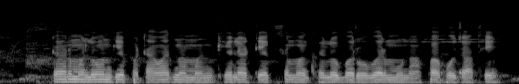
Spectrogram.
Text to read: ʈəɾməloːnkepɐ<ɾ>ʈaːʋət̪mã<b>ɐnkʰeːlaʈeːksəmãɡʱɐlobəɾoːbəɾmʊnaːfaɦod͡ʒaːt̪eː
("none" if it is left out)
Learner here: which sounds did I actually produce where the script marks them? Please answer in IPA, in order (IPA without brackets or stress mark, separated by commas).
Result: none, m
